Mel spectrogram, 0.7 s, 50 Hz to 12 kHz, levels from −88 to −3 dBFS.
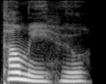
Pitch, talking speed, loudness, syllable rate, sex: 195 Hz, 255 wpm, -19 LUFS, 5.2 syllables/s, female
